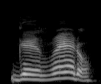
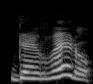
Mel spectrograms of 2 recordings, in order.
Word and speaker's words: Guerrero: Guerrero, this sound G is thanks to this U that is in between them. They need that U to make that G sound. Otherwise, it will be like G. Yeah? If they don't have the U, the sound wouldn't be G, would be H, like an H in English. H.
